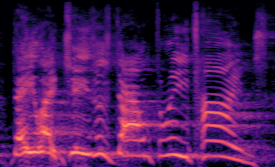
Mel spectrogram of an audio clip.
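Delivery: high, slow, full-volume indignation; outraged shout. Acted. Preacher imagining anger at the disciples' failure, outraged shout. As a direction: roar every word as an accusation.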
